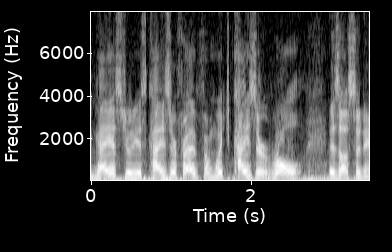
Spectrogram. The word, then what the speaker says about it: Gaius Julius Caesar: My classical pronunciation from 3 years of Latin, thank you very much. Gaius Julius Caesar, Gaius Julius Kaiser, from which Kaiser, role, is also named.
